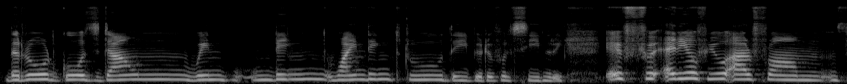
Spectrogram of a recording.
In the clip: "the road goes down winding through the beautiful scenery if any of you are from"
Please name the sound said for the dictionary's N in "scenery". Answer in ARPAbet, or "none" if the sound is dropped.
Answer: N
